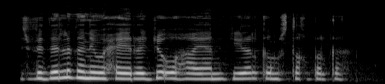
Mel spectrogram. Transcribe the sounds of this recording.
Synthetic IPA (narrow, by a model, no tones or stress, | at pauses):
ħɪsbɛd̪ɛlɐðɐnɪwɑħɑjrɐt͡ʃɔʊɦaːjaːnt͡ʃiːɾaːlkʰɐmʊst̪ʰɐqbɐlkʰɐ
